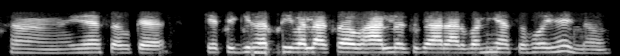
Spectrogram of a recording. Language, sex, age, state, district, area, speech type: Maithili, female, 30-45, Bihar, Samastipur, urban, conversation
